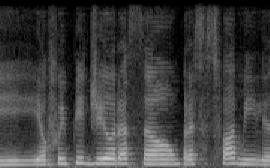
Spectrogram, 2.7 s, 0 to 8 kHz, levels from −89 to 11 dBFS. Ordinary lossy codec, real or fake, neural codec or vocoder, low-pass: none; real; none; none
